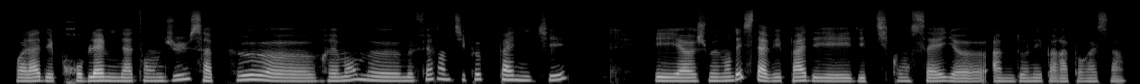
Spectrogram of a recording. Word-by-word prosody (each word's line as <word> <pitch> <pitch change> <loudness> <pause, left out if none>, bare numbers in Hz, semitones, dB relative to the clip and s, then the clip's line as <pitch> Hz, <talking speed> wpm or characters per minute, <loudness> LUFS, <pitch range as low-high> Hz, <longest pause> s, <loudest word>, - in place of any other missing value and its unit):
voilà, 160 +1 +4
des 165 -2 0
problèmes 170 +2 +4
inattendus, 170 +6 -1
ça 170 -10 0 0.2
peut, 215 +1 +4
heu, 155 -3 +1
vraiment 170 +6 -1
me 180 -6 +1
me 170 0 -1
faire 230 +7 -3
un 240 - +1
petit 225 -1 -9
peu 235 +2 -1 0.2
paniquer, 210 +3 +1 0.9
et 165 -2 +4
heu, 160 0 +4
je 165 +2 -7
me 170 - +1
demandais 175 +8 +1
si 320 - -6
tu 205 - +4
avais 165 -1 +3
pas 170 +1 +3
des 150 -2 -1
des 150 0 -3
petits - - -11
conseils, 160 0 -2
heu, 145 0 -1
à - - -1
me 145 - -6
donner 155 0 -4
par - - -4
rapport 145 0 -5
à 145 - -4
ça? 75 - -9
165 Hz, 190 wpm, -28 LUFS, 155-185 Hz, 0.9 s, voilà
